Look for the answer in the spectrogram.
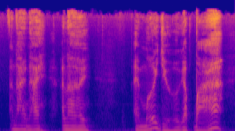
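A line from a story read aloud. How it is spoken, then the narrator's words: Tearful whimper. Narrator (Vietnamese): Đào mếu máo bảo đàn anh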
